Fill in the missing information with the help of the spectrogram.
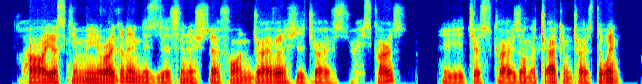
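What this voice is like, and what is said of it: Imitates another person's voice. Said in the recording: “my terrible Kimi Raikkonen impression ... That's a really good, strong Kimi impersonation”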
